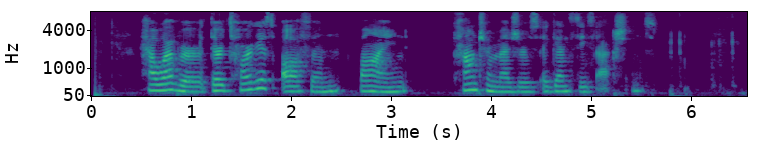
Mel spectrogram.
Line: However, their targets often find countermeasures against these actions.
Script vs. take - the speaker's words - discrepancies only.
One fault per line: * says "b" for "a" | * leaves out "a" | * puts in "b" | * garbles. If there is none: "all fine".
all fine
